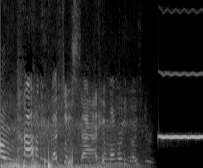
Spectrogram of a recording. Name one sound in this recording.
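Children shout and laugh outdoors.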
